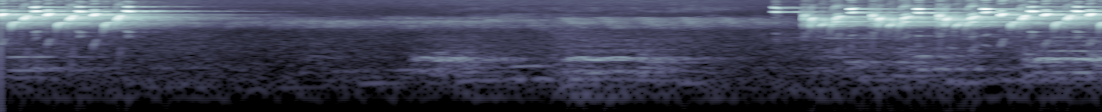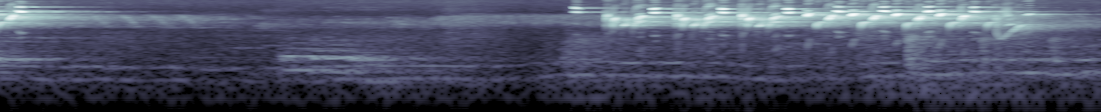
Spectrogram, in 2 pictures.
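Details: Kept European goldfinch, its sex disputed among experienced breeders, in continuous song: three short bright jingling bursts of rapid high twitters, each under a second, about four seconds apart, with faint low murmuring between them.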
